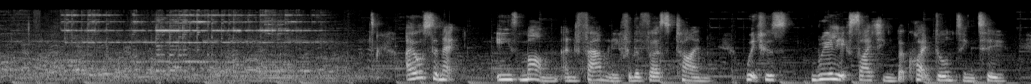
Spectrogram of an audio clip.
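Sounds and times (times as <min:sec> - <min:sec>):
bicycle bells ringing in Beijing street: 0:00.0 - 0:03.6
speech: 0:04.1 - 0:10.3.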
